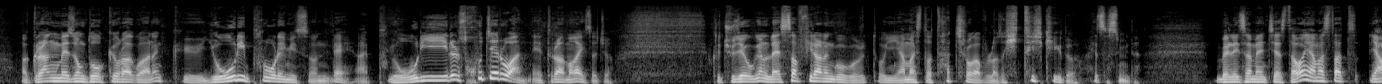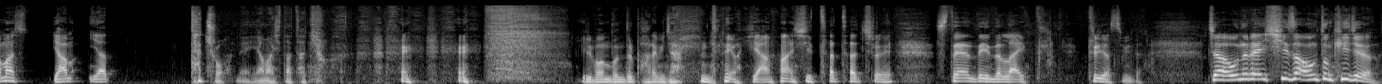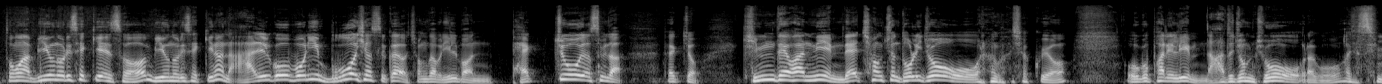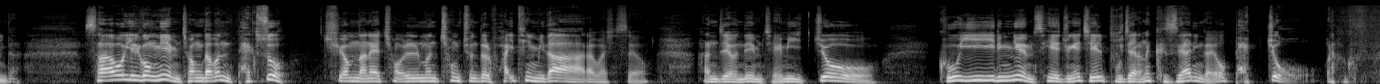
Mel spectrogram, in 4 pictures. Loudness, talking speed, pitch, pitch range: -16 LUFS, 290 characters per minute, 140 Hz, 115-180 Hz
